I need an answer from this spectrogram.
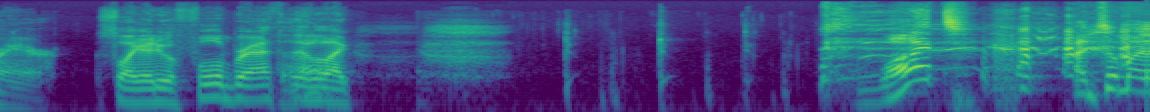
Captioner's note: inhales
